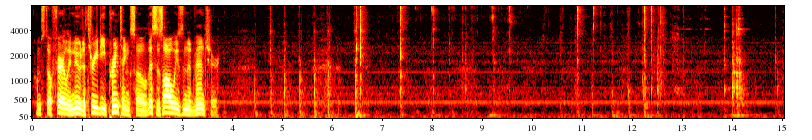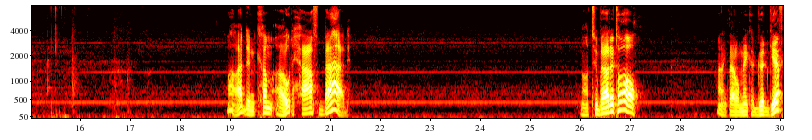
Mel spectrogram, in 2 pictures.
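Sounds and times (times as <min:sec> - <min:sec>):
faint steady hum: 0:00.0 - 0:30.0
metal scraper scraping print bed: 0:04.5 - 0:13.4.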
